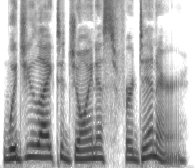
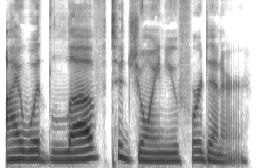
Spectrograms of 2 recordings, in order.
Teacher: First, the question with a rising tone. Would you like to join us for dinner? And now the answer with a falling tone.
